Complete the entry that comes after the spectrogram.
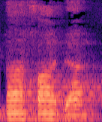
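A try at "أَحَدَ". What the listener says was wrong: Lagi Bi, pelan-pelan dikit, jangan ngebut Bi. Dibuka sedikit lagi Bi. Ahada. Da. Jadi vokal A-nya kurang jelas sedikit Bi.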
